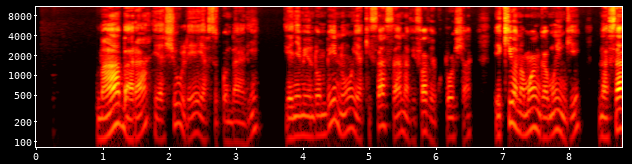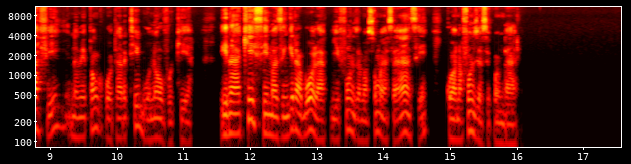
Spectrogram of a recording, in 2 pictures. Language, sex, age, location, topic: Swahili, male, 25-35, Dar es Salaam, education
